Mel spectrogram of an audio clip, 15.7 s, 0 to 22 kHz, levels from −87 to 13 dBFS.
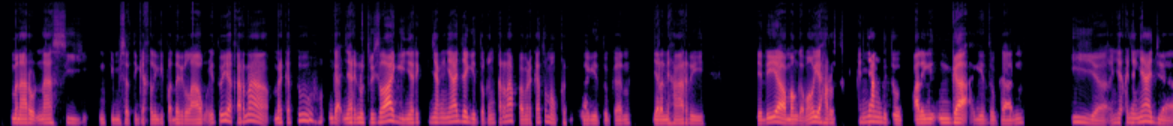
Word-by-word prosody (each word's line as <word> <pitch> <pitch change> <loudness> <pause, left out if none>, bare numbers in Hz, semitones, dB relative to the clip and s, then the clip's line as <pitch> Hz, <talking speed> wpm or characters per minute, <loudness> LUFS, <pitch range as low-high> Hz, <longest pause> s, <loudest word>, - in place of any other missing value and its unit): menaruh 120 -1 +3
nasi, 120 -1 -3 0.2
mungkin 115 -1 -7
bisa 120 0 -4
3 110 - -6
kali 115 - -4
lipat 115 - -5
dari 115 0 -2
lauk 110 +1 0
itu 130 +8 -3
ya 180 - +3
karena 170 +5 +2
mereka 130 0 -2
tuh 195 +1 -2 0.2
gak 135 - +1
nyari 135 +2 +1
nutrisi 130 -1 -2
lagi, 175 -5 +7
nyari 125 +2 +1
kenyangnya 140 +1 0
aja 165 - +2
gitu 125 -4 -4
kan. 115 - -5
Karena 145 +7 0
apa? - - -7
Mereka 115 +4 -3
tuh 140 - -12
mau 120 - -4
kerja 170 - -12
gitu 110 -1 -5
kan, 105 +1 -3 0.4
jalani 110 -1 +2
hari. 110 0 -1 0.8
Jadi, 135 +9 +3
ya - - +9
mau 115 -1 +3
gak 115 - -2
mau 145 - +3
ya 145 -4 +4
harus 120 +1 -1 0.2
kenyang 155 +3 +2
gitu, 115 -4 -3
paling 120 +2 +3
enggak 130 0 +6
gitu 115 -1 -4
kan. 105 -1 -1 0.8
Iya, 120 -10 -3
hanya 125 +5 -4
kenyangnya 140 +4 +1
aja. 125 -6 -4
125 Hz, 190 wpm, -25 LUFS, 115-140 Hz, 0.8 s, ya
